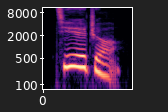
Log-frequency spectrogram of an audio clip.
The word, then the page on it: 接着: jiē zhe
